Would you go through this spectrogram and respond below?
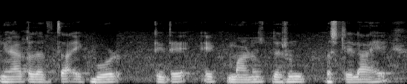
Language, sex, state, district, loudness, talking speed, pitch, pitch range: Marathi, male, Maharashtra, Nagpur, -15 LUFS, 160 wpm, 120 Hz, 115-125 Hz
